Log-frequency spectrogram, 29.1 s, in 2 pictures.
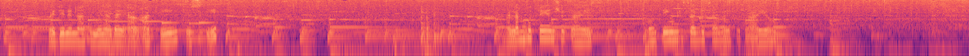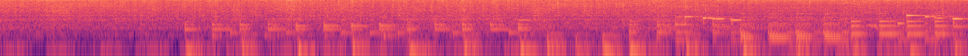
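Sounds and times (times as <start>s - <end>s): food sizzling in a pan: 0.0s - 29.0s
spatula stirring: 8.4s - 12.4s.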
